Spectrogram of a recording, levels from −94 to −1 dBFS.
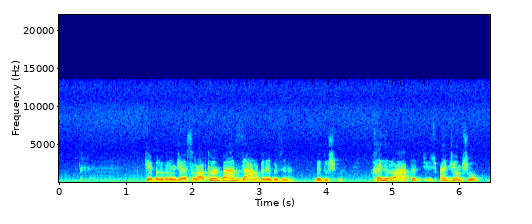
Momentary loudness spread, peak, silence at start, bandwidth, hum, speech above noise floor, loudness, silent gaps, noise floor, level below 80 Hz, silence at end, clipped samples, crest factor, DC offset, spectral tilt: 9 LU; -10 dBFS; 0.3 s; 13.5 kHz; none; 26 dB; -24 LUFS; none; -49 dBFS; -62 dBFS; 0.15 s; under 0.1%; 16 dB; under 0.1%; -7.5 dB/octave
